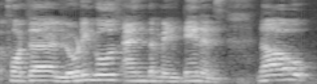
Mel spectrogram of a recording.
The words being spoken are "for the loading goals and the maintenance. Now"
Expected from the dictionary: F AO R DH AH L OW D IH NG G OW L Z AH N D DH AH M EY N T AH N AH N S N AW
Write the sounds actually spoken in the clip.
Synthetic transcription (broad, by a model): F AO R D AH L OW D IH NG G OW Z AH N D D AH M EY N T AH N AH N S N AW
